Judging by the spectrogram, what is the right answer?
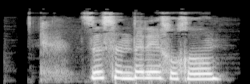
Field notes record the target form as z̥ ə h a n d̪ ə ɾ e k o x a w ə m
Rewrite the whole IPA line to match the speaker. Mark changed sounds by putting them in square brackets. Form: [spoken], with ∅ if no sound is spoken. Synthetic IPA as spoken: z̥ ə [s] a n d̪ ə ɾ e [x] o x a w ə m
